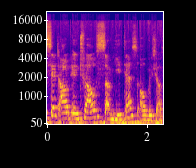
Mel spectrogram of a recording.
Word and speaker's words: samhitas: And it's set out in 12 samhitas, or which are called books.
